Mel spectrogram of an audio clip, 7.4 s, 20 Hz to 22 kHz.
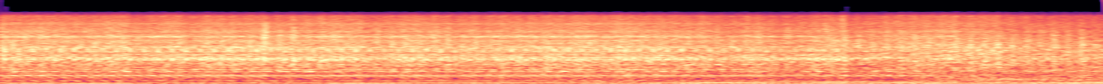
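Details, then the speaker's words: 2006 CVPI, recorded near the catalytic converters: heavy V8 idle with an uneven, lumpy pulse and occasional stumble; engine visibly shivering, rough idle, cause not yet determined. "yeah it's running but as you can see the engine is shivering"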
